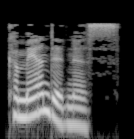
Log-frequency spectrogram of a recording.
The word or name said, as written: commandedness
